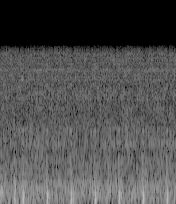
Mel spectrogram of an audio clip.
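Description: Faint, evenly spaced low thumps, about three a second, under a quiet background hum.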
